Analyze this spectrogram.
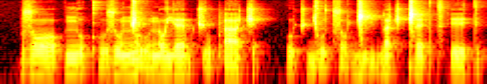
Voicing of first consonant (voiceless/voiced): voiced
